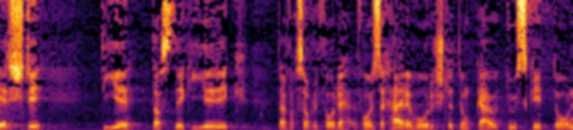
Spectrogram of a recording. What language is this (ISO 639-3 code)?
gsw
